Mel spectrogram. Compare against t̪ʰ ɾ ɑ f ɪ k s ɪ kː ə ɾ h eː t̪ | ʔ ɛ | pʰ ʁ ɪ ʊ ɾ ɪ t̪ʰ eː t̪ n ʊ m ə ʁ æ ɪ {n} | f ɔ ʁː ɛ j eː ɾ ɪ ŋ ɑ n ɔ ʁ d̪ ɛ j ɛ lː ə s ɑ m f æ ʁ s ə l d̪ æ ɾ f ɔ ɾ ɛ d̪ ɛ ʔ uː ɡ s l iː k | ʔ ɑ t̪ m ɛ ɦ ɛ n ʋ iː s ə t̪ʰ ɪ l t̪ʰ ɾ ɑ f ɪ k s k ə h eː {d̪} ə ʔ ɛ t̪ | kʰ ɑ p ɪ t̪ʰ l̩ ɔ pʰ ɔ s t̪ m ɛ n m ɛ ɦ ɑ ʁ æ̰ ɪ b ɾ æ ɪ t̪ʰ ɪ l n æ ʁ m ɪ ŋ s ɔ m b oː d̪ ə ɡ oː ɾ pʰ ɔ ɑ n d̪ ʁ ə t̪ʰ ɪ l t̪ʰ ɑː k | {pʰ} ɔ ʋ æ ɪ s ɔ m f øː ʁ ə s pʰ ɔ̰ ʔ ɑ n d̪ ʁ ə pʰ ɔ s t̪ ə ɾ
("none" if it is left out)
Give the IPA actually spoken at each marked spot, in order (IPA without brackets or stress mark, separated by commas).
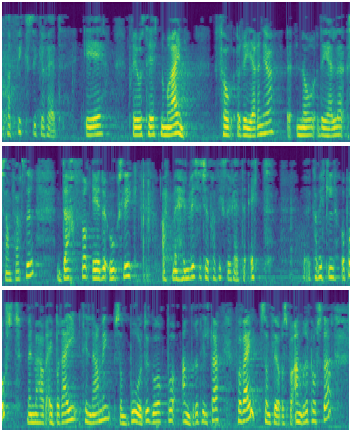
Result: n, t̪, pʰ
